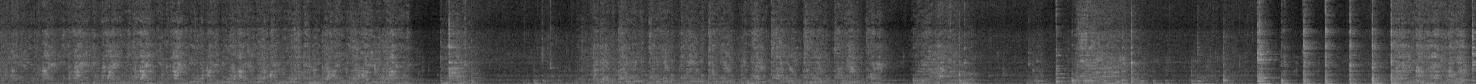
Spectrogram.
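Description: Turnip curry seasoned with garam masala is stirred in a frying pan, a steady sizzle under repeated scraping of the spoon, with brief pauses and a flurry of quick stirring strokes at the end.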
